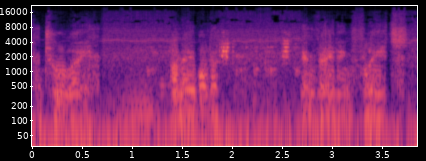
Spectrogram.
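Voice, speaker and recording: An actor playing a desperate alien warning in a video game, spoken in broken fragments through a degraded transmission. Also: male voice, mid-range voice, wildly swooping pitch, gravelly, heavily acted. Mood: despairing. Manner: halting, fragmented phrases. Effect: degraded radio-like transmission. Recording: noisy, degraded transmission crackle.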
